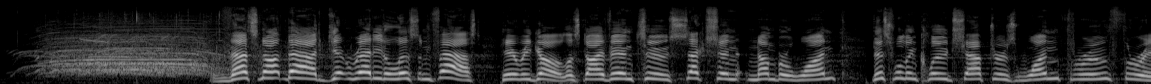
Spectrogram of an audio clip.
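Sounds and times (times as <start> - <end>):
audience shouting and cheering: 0.2 - 3.3
speech: 2.1 - 11.5.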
